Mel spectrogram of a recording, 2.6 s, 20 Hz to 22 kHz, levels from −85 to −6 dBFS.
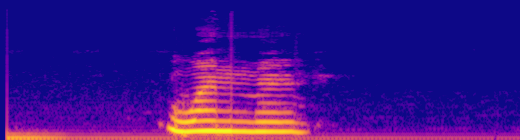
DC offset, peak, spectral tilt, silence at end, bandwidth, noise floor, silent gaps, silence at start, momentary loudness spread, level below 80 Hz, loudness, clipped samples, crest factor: under 0.1%; -2 dBFS; -9 dB/octave; 1.05 s; 4 kHz; -49 dBFS; none; 0.05 s; 19 LU; -40 dBFS; -13 LUFS; under 0.1%; 14 dB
